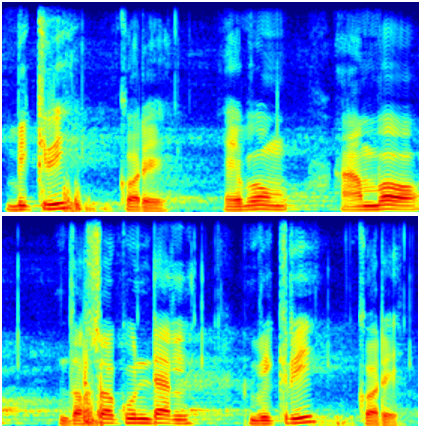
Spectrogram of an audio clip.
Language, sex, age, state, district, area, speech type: Odia, male, 30-45, Odisha, Dhenkanal, rural, spontaneous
